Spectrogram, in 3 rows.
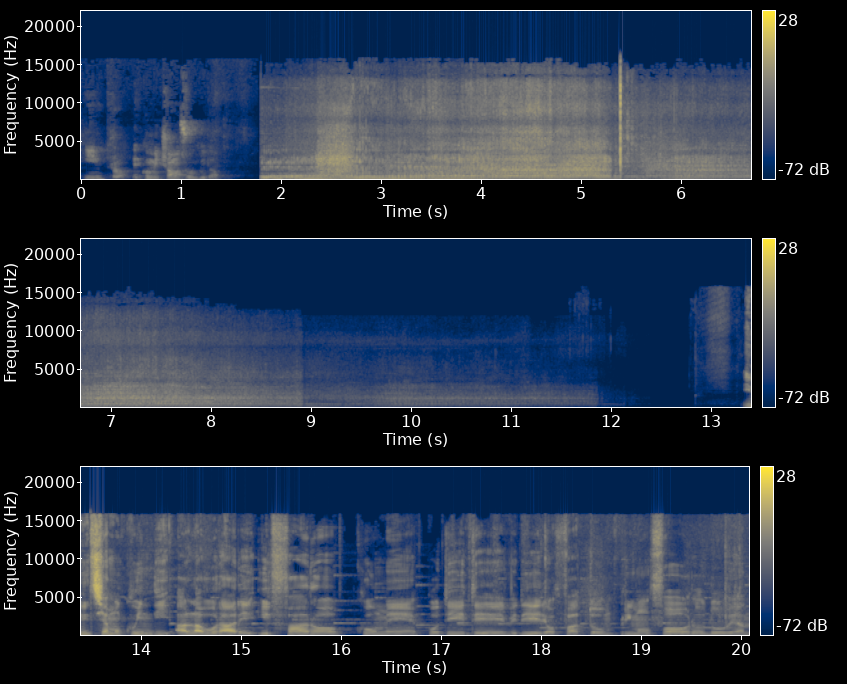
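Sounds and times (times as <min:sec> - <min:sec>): car engine revving: 0:01.8 - 0:12.2.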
